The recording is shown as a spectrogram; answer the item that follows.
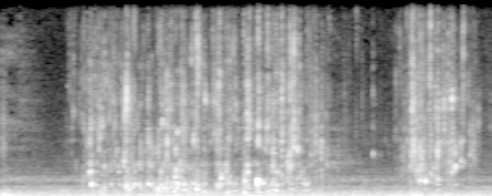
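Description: A measured cup of water being poured into an Instant Pot, with soft dripping and trickling sounds against quiet kitchen background noise, brief splashy bursts near the start and end.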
